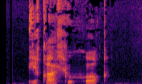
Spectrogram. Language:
Central Yupik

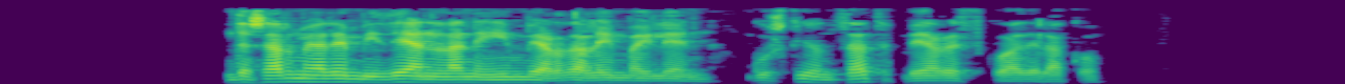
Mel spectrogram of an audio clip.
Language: Basque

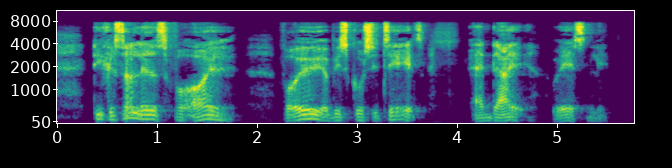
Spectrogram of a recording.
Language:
Danish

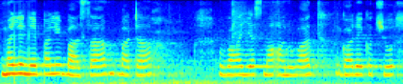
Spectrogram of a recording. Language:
Nepali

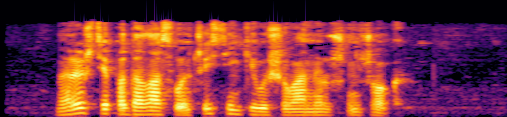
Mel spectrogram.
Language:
Belarusian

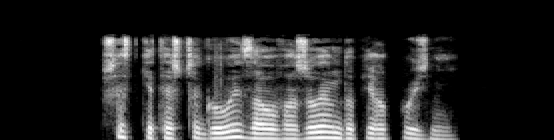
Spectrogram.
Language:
Polish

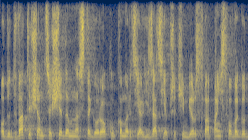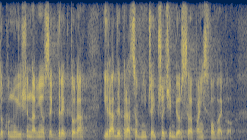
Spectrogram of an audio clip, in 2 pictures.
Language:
Polish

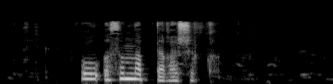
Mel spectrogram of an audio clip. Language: Bashkir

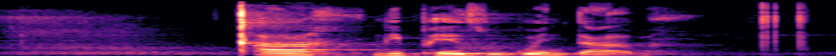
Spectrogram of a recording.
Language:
Xhosa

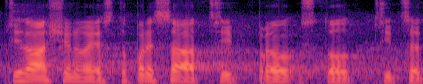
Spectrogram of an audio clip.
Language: Czech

